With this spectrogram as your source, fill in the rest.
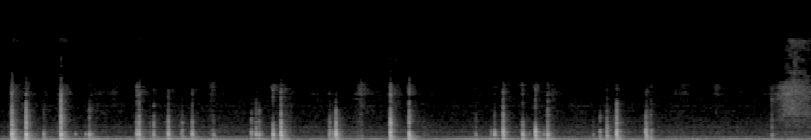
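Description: Fingertips with short nails tap and drum on a flat green linen-textured fabric book cover with a brown faux-leather panel, lying on pink faux fur. The result is a quick, uneven run of soft, dull, muffled taps with short clicky edges that die away almost instantly, over a low, steady hum.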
